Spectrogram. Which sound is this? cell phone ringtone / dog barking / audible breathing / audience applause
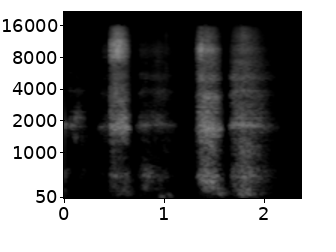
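audible breathing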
